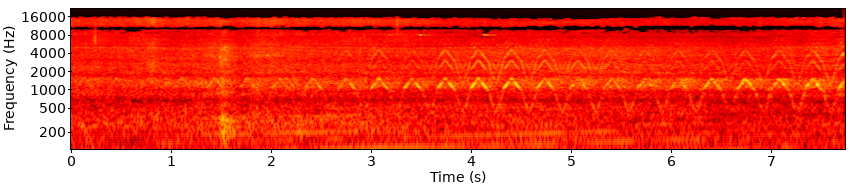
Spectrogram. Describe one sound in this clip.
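A heavy truck engine rumbles deeply as it pulls away.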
